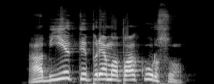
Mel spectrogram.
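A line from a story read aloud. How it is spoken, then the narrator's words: Shout. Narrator (Russian): крикнул Ахметка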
